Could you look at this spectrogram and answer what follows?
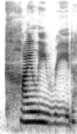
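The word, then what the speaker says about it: Kiley Reid: The author is Kylie Reed, I believe is how you pronounce her name. It's K-I-L-E-Y-R-E-I-D.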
